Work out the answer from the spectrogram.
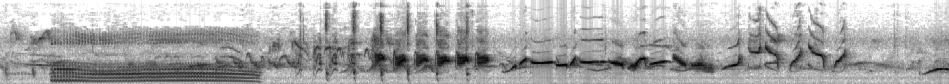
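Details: Chinese hwamei singing a varied song, used for training other hwameis: a steady harmonic tone for two seconds, then sharp clicking notes and a run of bright, quick whistled phrases.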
